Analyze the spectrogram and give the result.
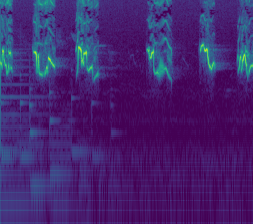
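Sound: american robin calls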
